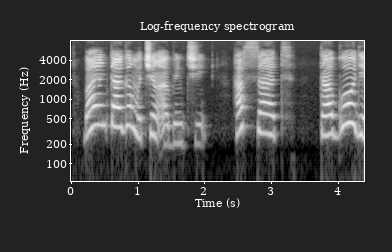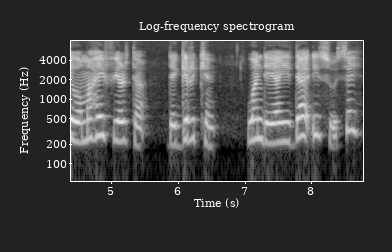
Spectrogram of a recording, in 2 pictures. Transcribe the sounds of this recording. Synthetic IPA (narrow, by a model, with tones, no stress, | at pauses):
baː˦jɐ˦nta˦ɡɐ˦mu˨t͡ʃɪ˦ŋʔa˨bɪ˦nt͡ʃi˦ | ha˦ɸsa˦t | tːa˦ɡʷoː˦deː˨wa˨ma˦ɦa˦jɸɪ˨jɐ˦rta˨ʔ | da˨ɡʲɪ˦ɽkʲɪ˨ŋ | wɐ˦nda˨jaː˦ji˦daː˦ɗiː˦soː˨sa˦j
